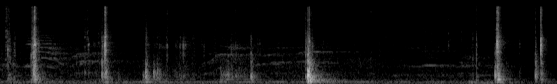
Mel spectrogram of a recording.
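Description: Sharp taps and knocks from hands and playing cards right at the phone's microphone, about seven in all, the loudest about three seconds in.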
